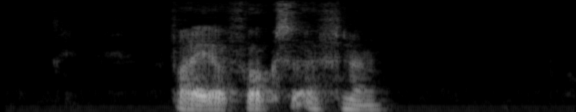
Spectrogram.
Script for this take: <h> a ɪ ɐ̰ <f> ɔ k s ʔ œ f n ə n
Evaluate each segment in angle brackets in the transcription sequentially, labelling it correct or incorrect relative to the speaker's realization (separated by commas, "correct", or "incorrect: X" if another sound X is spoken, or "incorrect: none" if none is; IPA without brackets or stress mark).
incorrect: f, correct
